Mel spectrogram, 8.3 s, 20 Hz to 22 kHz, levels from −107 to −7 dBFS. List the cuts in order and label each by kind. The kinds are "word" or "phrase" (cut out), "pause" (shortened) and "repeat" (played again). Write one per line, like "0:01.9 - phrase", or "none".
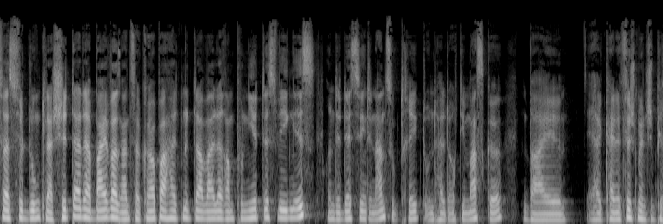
0:01.5 - word
0:04.0 - pause
0:04.6 - word
0:06.4 - pause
